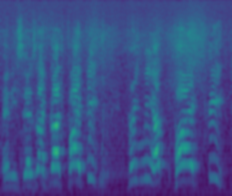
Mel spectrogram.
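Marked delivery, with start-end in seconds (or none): 0.6-1.5 higher, louder call; retold shout from below. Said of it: "he shouts at me". 1.9-3.4 higher, louder, slow call; retold shout from below. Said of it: "he shouts at me".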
